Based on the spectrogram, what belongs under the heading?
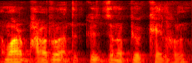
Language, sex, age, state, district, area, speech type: Assamese, male, 45-60, Assam, Nagaon, rural, spontaneous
